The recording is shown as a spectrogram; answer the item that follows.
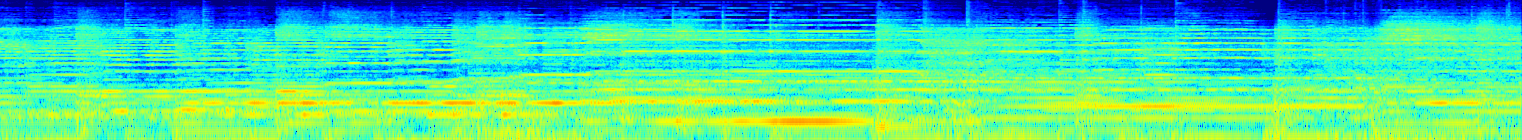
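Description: Kiesel LP-style solid-body electric guitar played as a melodic single-note line, with notes held and ringing into one another.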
